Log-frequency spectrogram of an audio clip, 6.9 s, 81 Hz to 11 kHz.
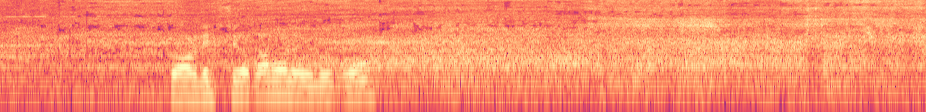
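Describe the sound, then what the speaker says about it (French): A vacuum cleaner hums steadily while cleaning a Stihl HSE 71 hedge trimmer, a continuous close whine with a brief wavering surge early on, with a voice talking over it. "Je vais donner un petit coup d'aspirateur."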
